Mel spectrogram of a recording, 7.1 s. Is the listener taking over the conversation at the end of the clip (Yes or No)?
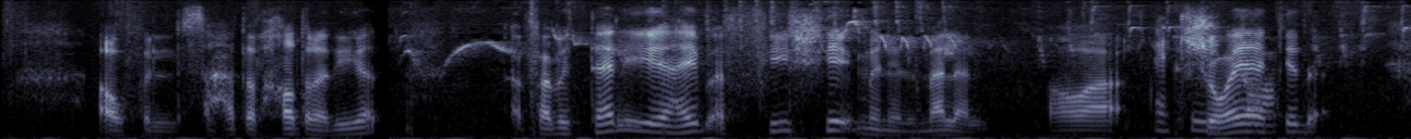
No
